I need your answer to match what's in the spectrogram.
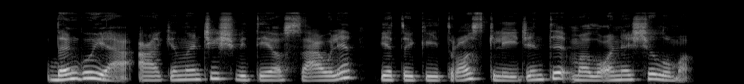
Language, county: Lithuanian, Alytus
